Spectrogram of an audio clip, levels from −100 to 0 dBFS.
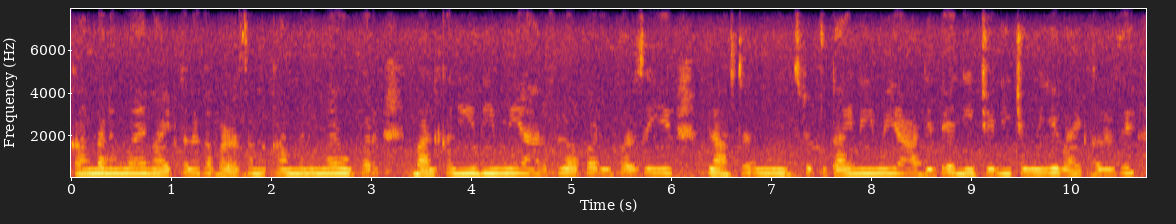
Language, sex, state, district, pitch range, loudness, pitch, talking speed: Hindi, male, Bihar, Gaya, 210-225 Hz, -14 LUFS, 220 Hz, 185 wpm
